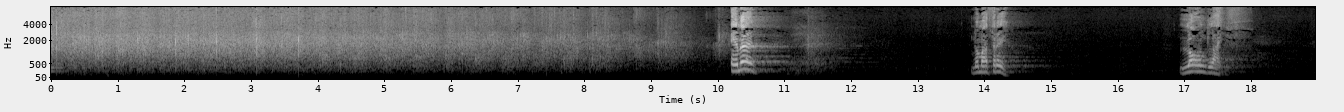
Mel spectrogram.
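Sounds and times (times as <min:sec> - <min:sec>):
audience clapping: 0:00.0 - 0:10.6
speech: 0:10.2 - 0:10.7, 0:13.9 - 0:14.4, 0:17.0 - 0:17.8.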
